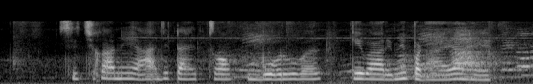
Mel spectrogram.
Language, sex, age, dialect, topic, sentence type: Hindi, female, 18-24, Kanauji Braj Bhasha, banking, statement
